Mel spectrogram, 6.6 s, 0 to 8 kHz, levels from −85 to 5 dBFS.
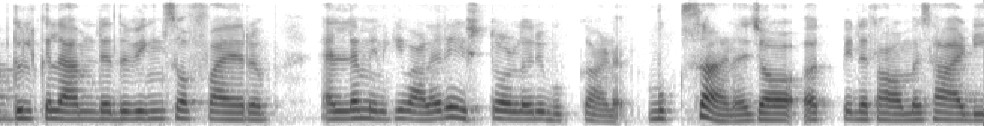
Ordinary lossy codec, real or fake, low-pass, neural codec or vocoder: Opus, 24 kbps; real; 7.2 kHz; none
